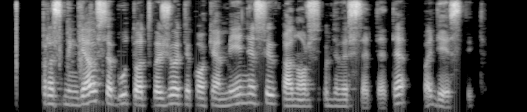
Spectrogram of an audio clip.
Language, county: Lithuanian, Alytus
